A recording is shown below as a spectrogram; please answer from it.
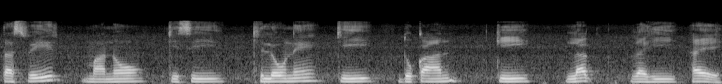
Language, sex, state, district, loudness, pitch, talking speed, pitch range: Hindi, female, Madhya Pradesh, Dhar, -14 LUFS, 135 Hz, 85 wpm, 130-145 Hz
